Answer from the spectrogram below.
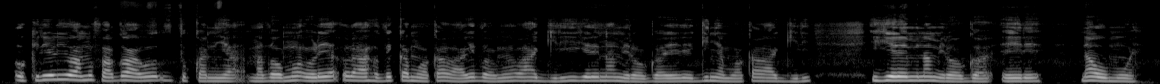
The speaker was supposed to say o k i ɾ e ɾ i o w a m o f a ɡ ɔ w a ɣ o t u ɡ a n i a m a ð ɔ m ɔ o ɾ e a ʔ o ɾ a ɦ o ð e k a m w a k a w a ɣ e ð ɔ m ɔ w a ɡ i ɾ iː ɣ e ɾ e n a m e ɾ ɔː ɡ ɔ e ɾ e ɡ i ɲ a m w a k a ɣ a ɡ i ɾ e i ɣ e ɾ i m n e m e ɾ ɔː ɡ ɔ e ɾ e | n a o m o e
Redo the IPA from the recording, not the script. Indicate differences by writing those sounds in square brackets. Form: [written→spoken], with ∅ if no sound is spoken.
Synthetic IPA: o k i ɾ e ɾ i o w a m o f a ɡ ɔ w a ɣ o t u [ɡ→k] a n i a m a ð ɔ m ɔ o ɾ e a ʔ o ɾ a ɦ o ð e k a m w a k a w a ɣ e ð ɔ m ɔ w a ɡ i ɾ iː ɣ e ɾ e n a m e ɾ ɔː ɡ ɔ e ɾ e ɡ i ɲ a m w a k a [ɣ→w] a ɡ i ɾ [e→i] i ɣ e ɾ [i→e] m n [e→a] m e ɾ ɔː ɡ ɔ e ɾ e | n a o m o [e→ɛ]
